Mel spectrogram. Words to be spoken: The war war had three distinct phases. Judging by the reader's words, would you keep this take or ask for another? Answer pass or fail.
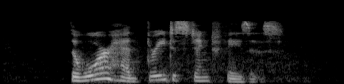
fail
